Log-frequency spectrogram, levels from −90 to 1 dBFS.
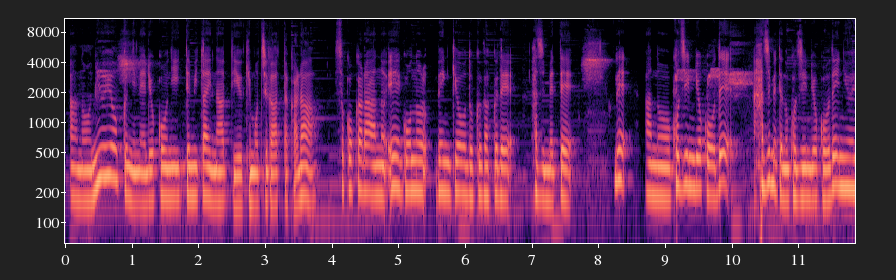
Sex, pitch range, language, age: female, 165-220 Hz, Japanese, 20-39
